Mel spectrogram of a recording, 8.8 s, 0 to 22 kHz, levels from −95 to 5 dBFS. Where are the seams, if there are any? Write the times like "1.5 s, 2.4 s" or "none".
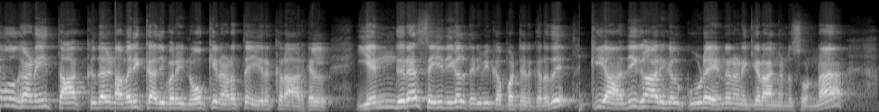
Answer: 1.2 s, 5.8 s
